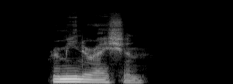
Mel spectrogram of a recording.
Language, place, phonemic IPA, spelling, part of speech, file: English, Queensland, /ɹɪˌmjʉː.nəˈɹæɪ.ʃən/, remuneration, noun, En-au-remuneration.ogg
- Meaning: 1. Something given in exchange for goods or services rendered 2. A payment for work done; wages, salary, emolument 3. A recompense for a loss; compensation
